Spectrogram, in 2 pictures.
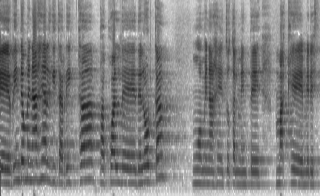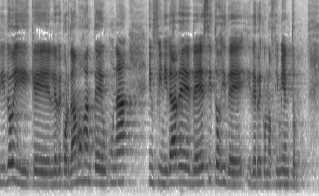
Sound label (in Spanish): Flamenco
